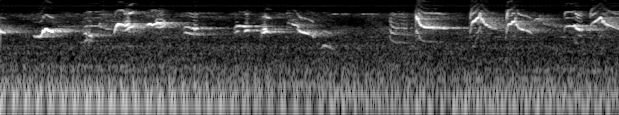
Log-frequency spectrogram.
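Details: White-eye kept for singing contests in Sambas, West Kalimantan, gives a jumbled, high twittering warble, then crisp separate chirps in its last second, over faint low noise.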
